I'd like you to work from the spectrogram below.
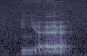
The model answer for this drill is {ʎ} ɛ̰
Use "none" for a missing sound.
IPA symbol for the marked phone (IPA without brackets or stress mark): ʎ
